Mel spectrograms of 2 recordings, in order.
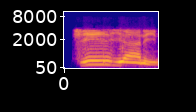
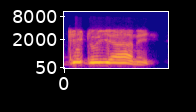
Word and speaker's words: Giuliani: Giuliani, not Gigliani. Okay. Well, how does he pronounce it?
